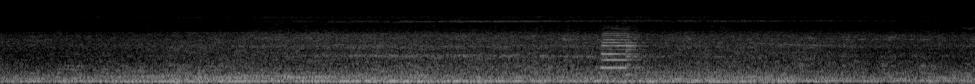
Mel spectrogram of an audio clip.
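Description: Steady low hum of motor traffic, with one short horn toot about six seconds in.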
